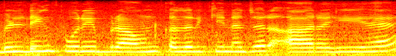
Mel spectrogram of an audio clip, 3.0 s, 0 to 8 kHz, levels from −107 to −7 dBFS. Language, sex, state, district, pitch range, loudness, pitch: Hindi, female, Haryana, Charkhi Dadri, 235-260 Hz, -14 LUFS, 245 Hz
